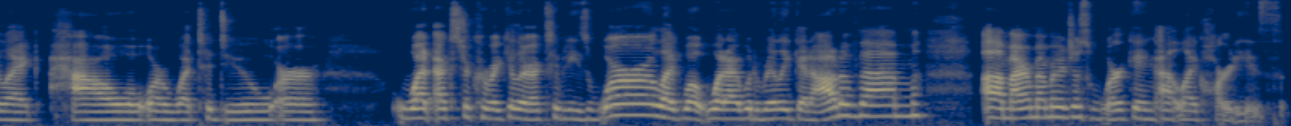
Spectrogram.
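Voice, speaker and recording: A woman's voice: medium pitch, fairly bright tone. Candid, chatty young woman vlogger. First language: Spanish. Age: 20s. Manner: candid, chatty, frequent "like" and "you know". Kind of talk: casual personal storytelling to viewers.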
